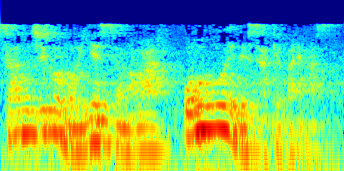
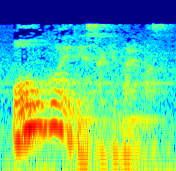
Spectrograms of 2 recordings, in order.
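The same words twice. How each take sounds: First: Said in the usual way. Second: 大声 lifted high and leaned on; stress on 大声. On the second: Shown as a demonstration. Preacher repeating for emphasis, 大声 raised high.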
